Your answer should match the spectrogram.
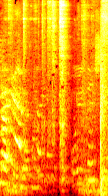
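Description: Children's voices as kids talk and play, with a sharp knock or two.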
